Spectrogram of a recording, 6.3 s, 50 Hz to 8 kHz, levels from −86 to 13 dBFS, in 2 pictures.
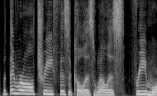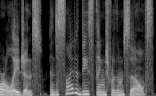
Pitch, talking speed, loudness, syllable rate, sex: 215 Hz, 170 wpm, -16 LUFS, 4.7 syllables/s, female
